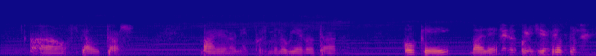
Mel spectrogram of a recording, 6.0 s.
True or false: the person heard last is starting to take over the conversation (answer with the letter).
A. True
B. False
A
